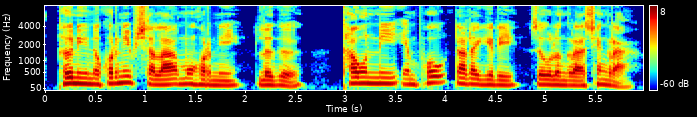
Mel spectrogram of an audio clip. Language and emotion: Bodo, neutral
